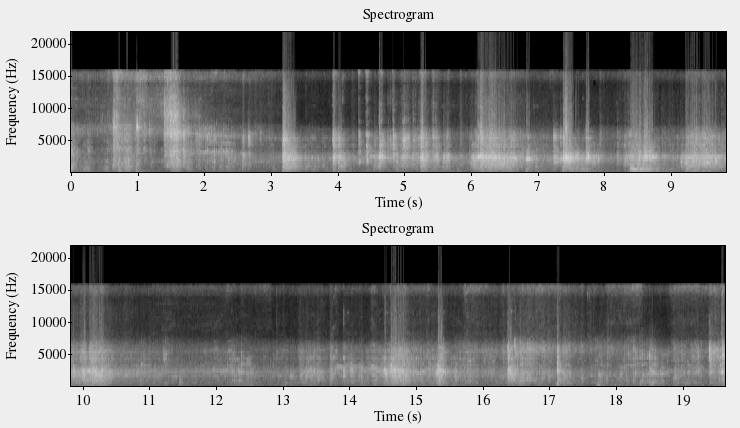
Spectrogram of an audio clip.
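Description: A concrete wall crashes and crumbles as a machine arm breaks it apart.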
